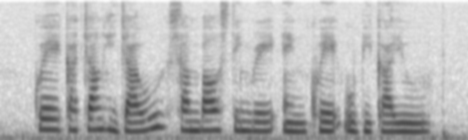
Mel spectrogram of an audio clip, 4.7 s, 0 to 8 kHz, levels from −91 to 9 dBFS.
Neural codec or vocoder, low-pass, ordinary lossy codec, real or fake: none; none; none; real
